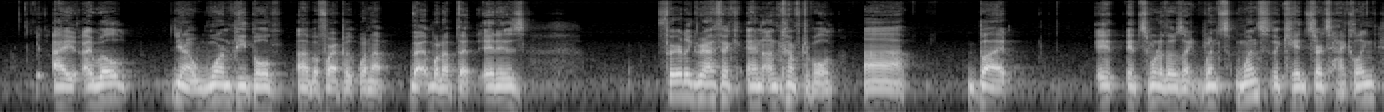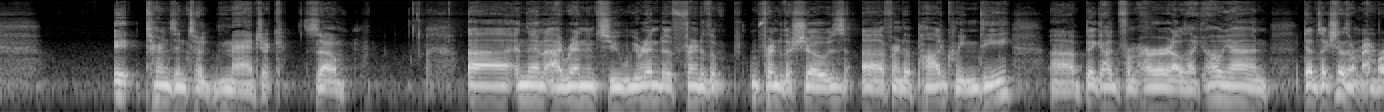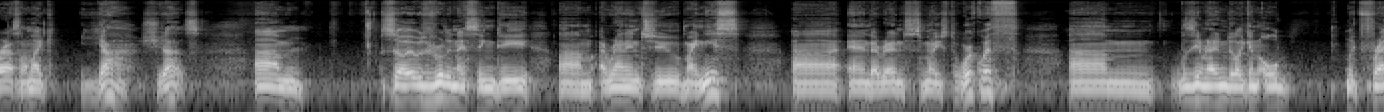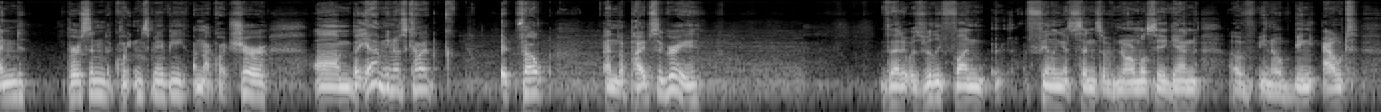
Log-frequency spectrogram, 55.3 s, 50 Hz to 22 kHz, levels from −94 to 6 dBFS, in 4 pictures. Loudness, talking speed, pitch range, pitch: -20 LUFS, 175 wpm, 95-140 Hz, 105 Hz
